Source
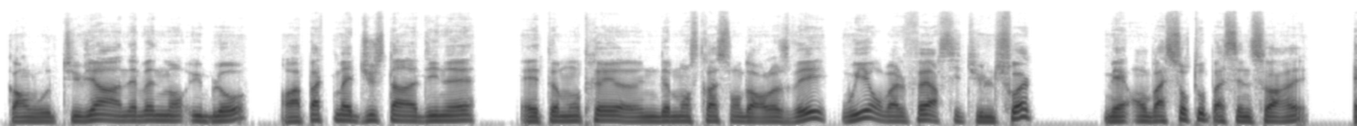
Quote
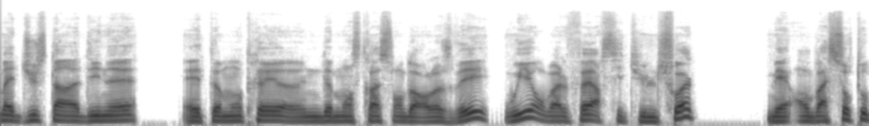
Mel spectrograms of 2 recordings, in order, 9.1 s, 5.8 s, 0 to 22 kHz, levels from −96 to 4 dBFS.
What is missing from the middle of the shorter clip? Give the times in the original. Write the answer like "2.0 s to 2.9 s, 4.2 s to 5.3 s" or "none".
none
